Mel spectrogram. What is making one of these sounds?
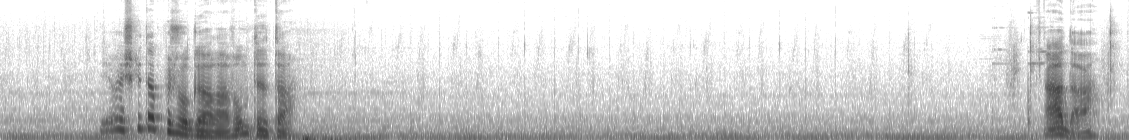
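A young man speaks with animation through a headset microphone, close by.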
